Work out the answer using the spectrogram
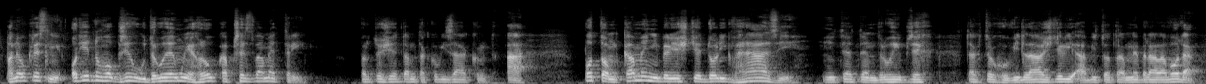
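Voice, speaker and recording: A man voicing an excitable, boastful middle-aged village gendarme who tells his tale in an eager, rambling rush. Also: medium pitch, natural voice. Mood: excited. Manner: rambling, eager, breathless storytelling. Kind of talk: audiobook reading.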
